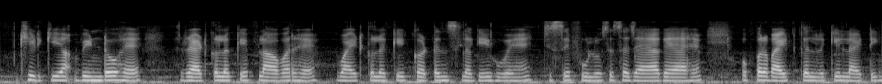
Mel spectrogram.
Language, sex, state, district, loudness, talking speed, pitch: Hindi, female, Bihar, West Champaran, -19 LUFS, 185 wpm, 175 Hz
